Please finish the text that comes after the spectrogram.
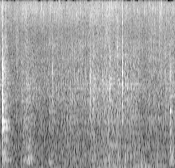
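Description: Vegetables for yakisoba fry in a hot pan with a steady crackling sizzle and occasional soft stirring scrapes, close and continuous with no speech.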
